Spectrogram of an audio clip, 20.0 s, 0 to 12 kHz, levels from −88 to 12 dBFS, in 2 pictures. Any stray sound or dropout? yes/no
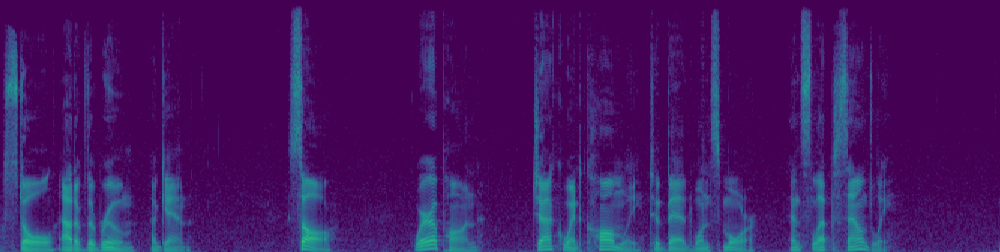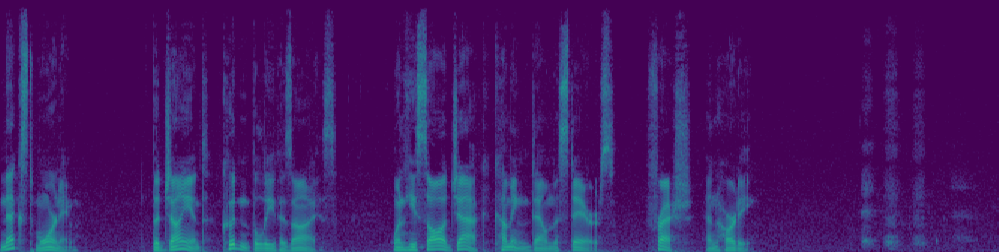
yes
